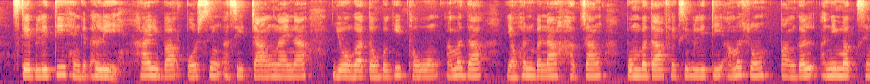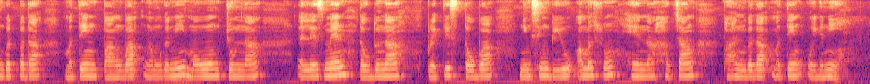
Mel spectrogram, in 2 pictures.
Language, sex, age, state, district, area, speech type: Manipuri, female, 30-45, Manipur, Bishnupur, rural, spontaneous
